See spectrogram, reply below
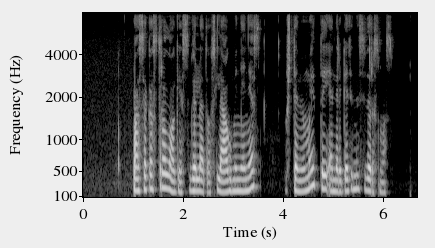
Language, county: Lithuanian, Marijampolė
